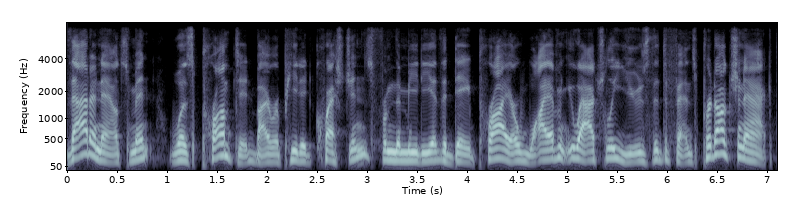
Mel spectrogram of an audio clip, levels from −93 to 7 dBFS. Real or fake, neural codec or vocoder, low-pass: real; none; 7.2 kHz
